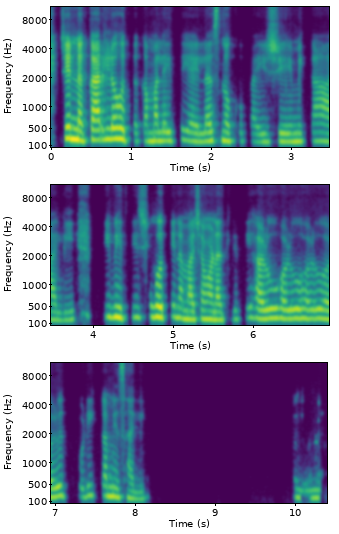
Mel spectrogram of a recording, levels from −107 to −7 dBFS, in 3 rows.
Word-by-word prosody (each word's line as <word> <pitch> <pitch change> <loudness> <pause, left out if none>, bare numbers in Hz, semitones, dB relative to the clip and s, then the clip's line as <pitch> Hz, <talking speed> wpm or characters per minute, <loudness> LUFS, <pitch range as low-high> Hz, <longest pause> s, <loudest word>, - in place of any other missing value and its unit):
जे 265 - +8
नकारलं 230 +1 +7
होतं 240 -6 +3
का, 195 - -8
मला 200 +1 -2
इथे 205 +3 -8
यायलाच 200 0 -4
नको 195 -1 -5
पाहिजे, 185 +1 -7
मी 190 0 -3
का 200 +1 -15 0.2
आली? 180 +1 -12
ती 255 -3 -11
भीती 240 0 +1
जी 245 +1 -9
होती 245 +1 +4
ना 225 - -3
माझ्या 190 +2 -3
मनातली 185 +1 -3
ती 230 +4 -18
हळू-हळू, 210 0 0
हळू-हळू 210 +1 -2
थोडी 220 +1 -15
कमी 220 -3 -2
झाली. 165 -5 -10 1.9
हं. 180 -1 -12
205 Hz, 150 wpm, -21 LUFS, 190-230 Hz, 1.9 s, जे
